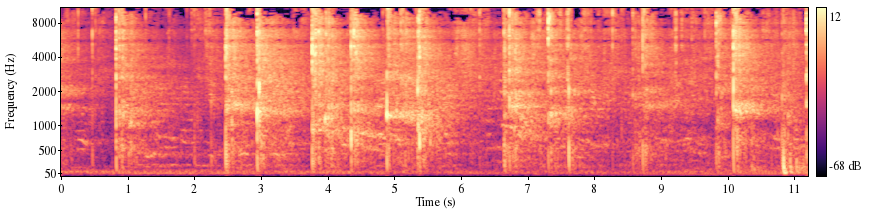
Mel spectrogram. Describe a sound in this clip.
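Paddles pop sharply against a plastic ball in a large echoing hall.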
